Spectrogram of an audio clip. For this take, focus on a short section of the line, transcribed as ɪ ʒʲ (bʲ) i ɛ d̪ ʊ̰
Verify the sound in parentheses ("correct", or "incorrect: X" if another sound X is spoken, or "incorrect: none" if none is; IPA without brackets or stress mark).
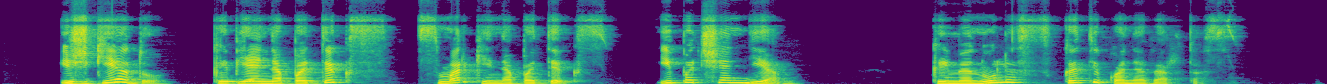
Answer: incorrect: ɡʲ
